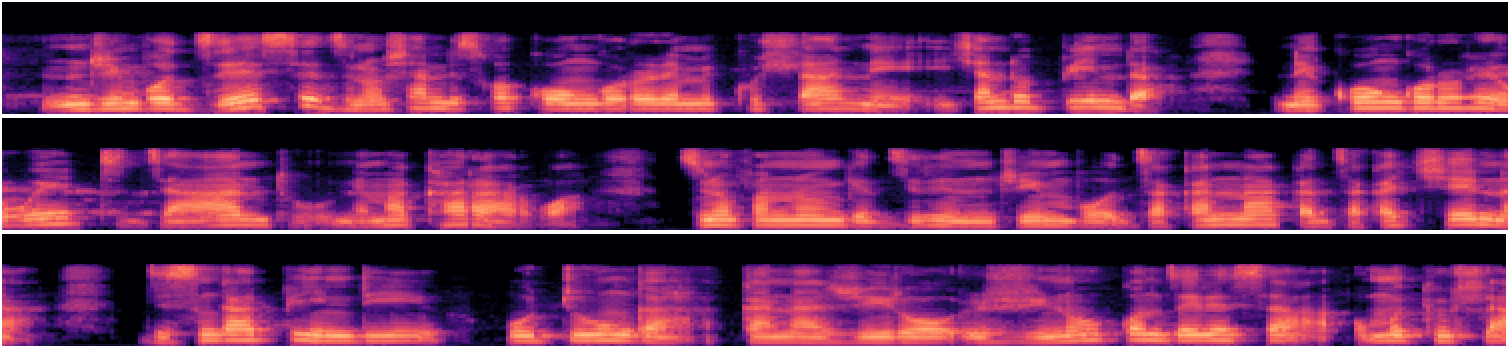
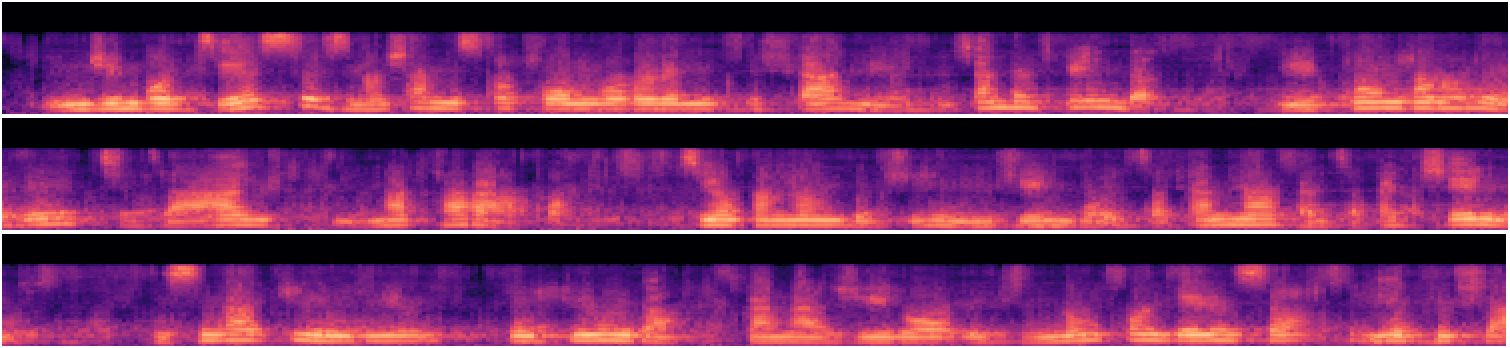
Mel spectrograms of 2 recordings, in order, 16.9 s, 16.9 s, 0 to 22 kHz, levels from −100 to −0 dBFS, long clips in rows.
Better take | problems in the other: first | noise reduction (neural separator model SepFormer DNS4)

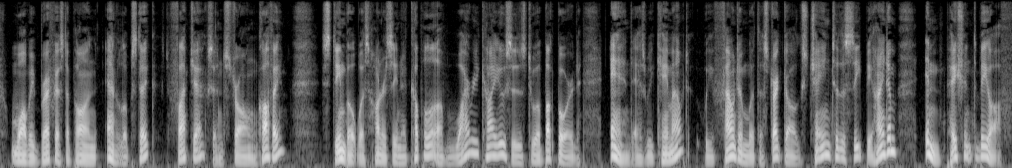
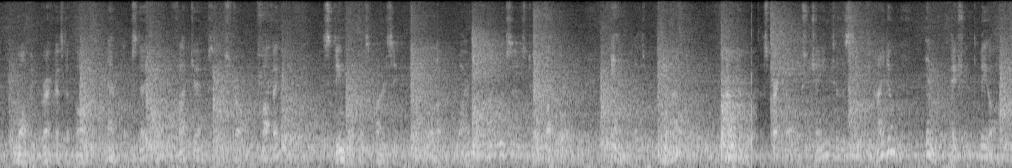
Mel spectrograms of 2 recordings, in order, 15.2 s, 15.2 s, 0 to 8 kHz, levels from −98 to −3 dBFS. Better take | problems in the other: first | background sound (Walk, footsteps); 3 dB above the speech // room echo; dies away in 1.9 s

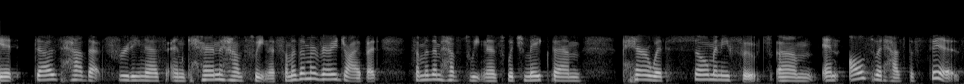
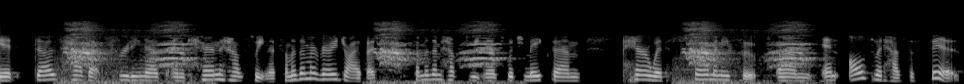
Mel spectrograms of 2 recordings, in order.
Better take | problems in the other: first | noise reduction (classical method spectral subtraction)

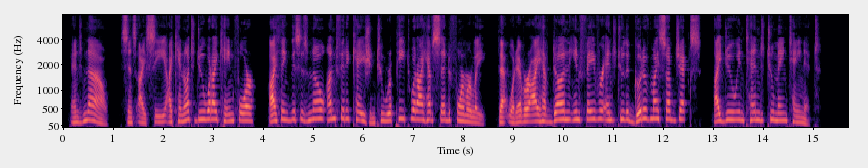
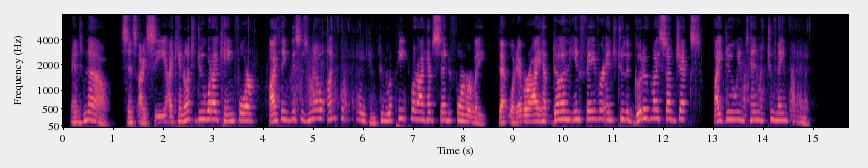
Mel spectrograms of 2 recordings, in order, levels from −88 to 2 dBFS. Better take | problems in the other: first | noise reduction (neural mask model DeepFilterNet 3)

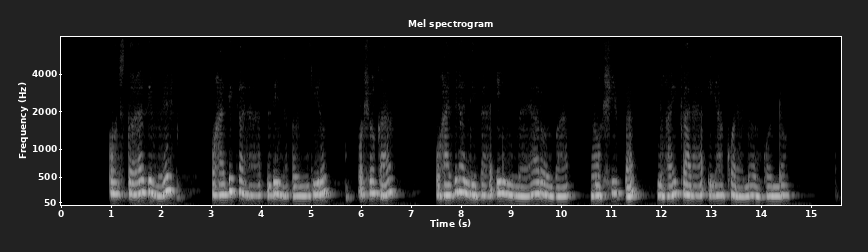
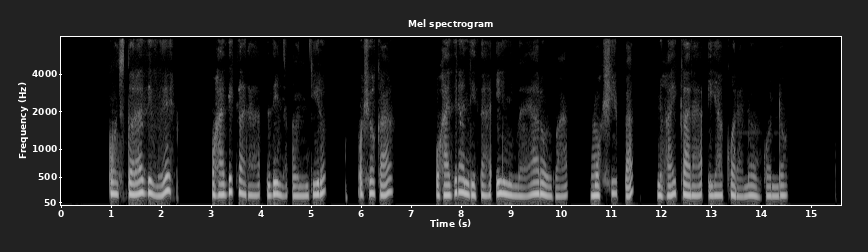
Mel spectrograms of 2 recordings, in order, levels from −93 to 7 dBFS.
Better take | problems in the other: second | room echo; dies away in 0.4 s

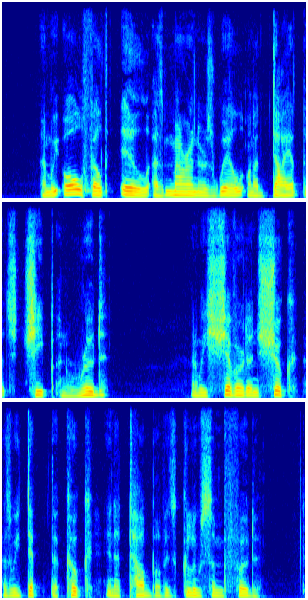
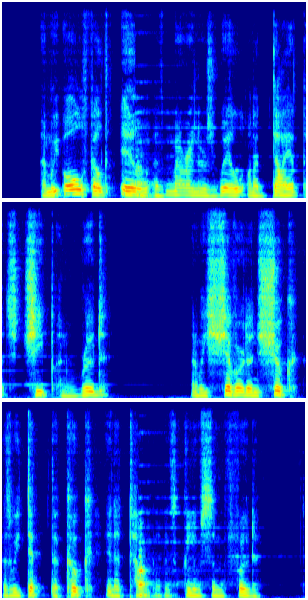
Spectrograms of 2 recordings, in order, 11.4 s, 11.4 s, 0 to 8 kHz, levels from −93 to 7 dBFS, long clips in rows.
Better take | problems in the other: first | noise reduction (neural mask model DeepFilterNet 3)

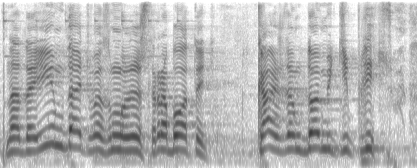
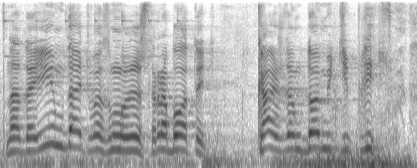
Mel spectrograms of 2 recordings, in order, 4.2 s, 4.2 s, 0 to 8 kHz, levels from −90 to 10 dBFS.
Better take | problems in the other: first | background sound (Wind); 8 dB below the speech

